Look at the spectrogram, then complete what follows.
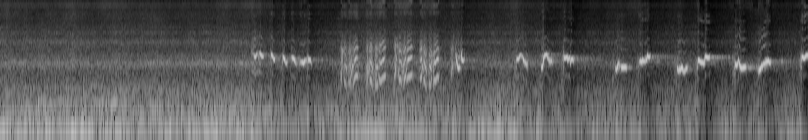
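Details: Yellow-vented bulbul in fighting song, used as a lure: after two seconds of low background rumble, a bright chattering burst of buzzy notes, then spaced looping whistled chirps repeated about twice a second.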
